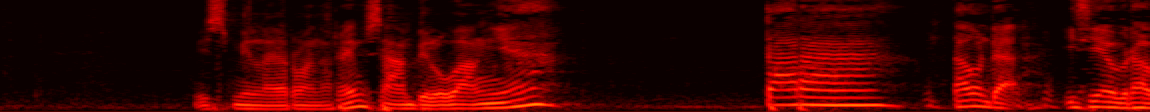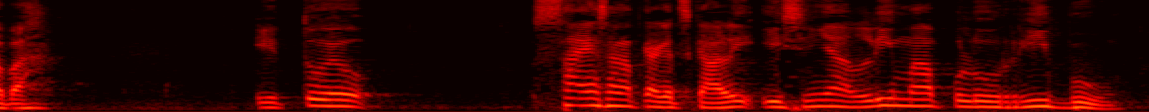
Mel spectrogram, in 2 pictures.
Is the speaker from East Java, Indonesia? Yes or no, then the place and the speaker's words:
yes; Bangil, East Java, Indonesia; now in Jakarta, Indonesia; Saya hijrah ke Jakarta mulai tahun dari 2004. Saya aslinya dari Bangil, Pasuruan, Jawa Timur.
